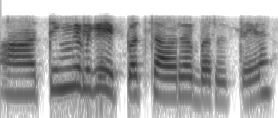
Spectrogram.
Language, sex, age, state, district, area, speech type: Kannada, female, 18-30, Karnataka, Chikkaballapur, rural, conversation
